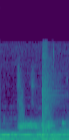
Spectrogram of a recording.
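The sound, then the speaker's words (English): A sustained electronic sonar ping in a video game rings steadily over a muffled underwater ambience, with soft watery whooshes swelling twice in the background; no one speaks. “I hear sonar.”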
